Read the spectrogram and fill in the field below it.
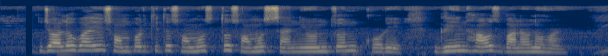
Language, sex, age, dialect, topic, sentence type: Bengali, female, 18-24, Standard Colloquial, agriculture, statement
